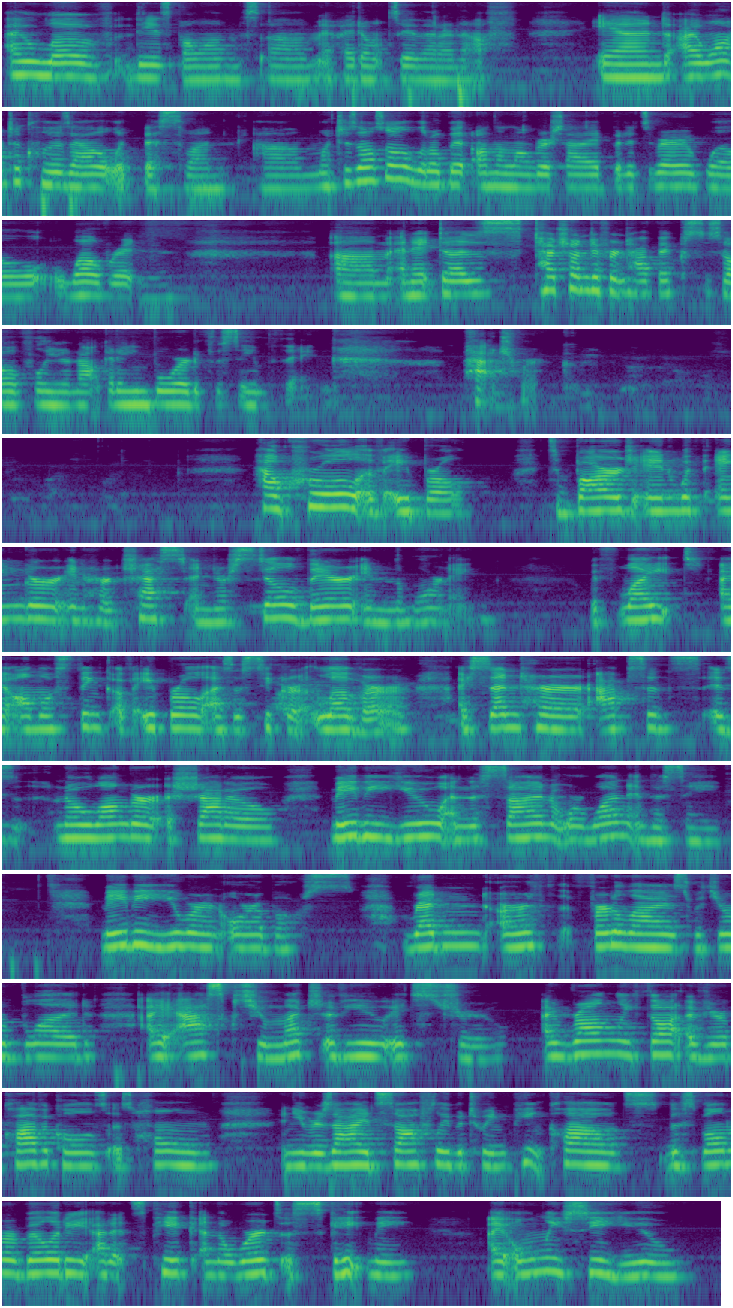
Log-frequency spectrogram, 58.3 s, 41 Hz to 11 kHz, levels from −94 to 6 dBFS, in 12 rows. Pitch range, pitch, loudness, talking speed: 205-240 Hz, 225 Hz, -20 LUFS, 160 wpm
